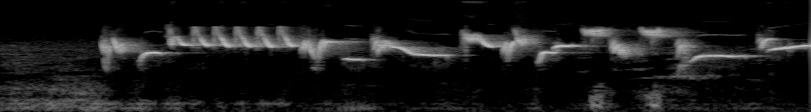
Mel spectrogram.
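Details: Lively song of a Black-throated canary, kept as a tutor for other cage birds: a rapid trill of repeated notes opens into a continuous chain of sweet, swooping whistles, bright and unbroken.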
